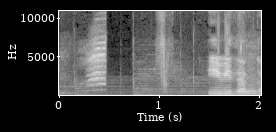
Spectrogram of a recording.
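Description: A short high-pitched rising call from an animal, over a steady low hum; a woman's voice comes in about one and a half seconds in.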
